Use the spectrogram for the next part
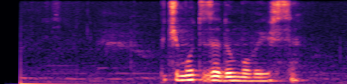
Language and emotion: Russian, neutral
